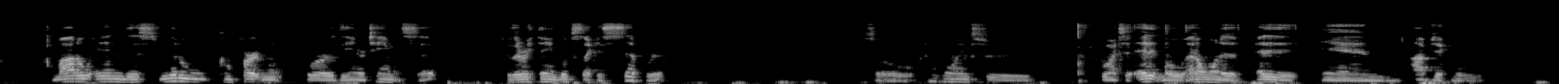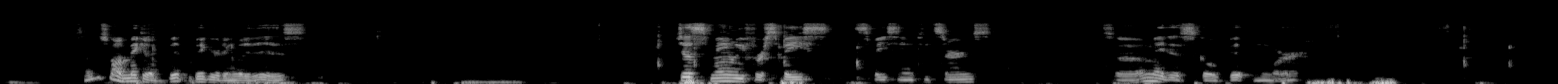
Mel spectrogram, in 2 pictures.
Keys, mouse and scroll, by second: 9.1 s, 10.7 Tab, 11.7 s, 18.0 a, 18.3 c, 19.7 g, 23.0 z, 24.5 KP_1, 25.7 z, 26.6 g, 29.2 a, 29.4 z.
